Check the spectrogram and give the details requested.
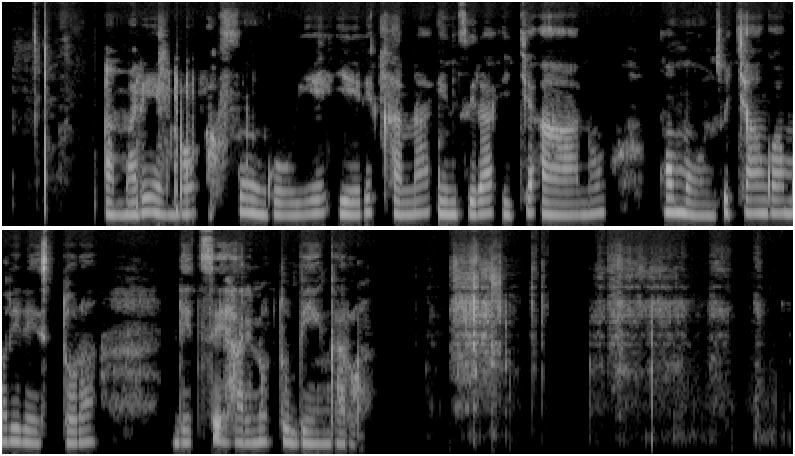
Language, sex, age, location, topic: Kinyarwanda, female, 18-24, Huye, education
